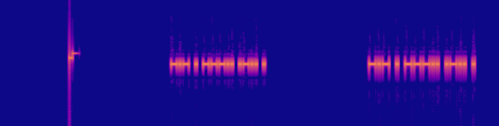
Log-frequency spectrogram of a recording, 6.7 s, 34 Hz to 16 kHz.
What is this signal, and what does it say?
Morse code, heard as a keyed tone, about 36 wpm, 700 Hz. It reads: KE8LE KE8LE
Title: Speed Racing - USA 2x2 Call Signs 30wpm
